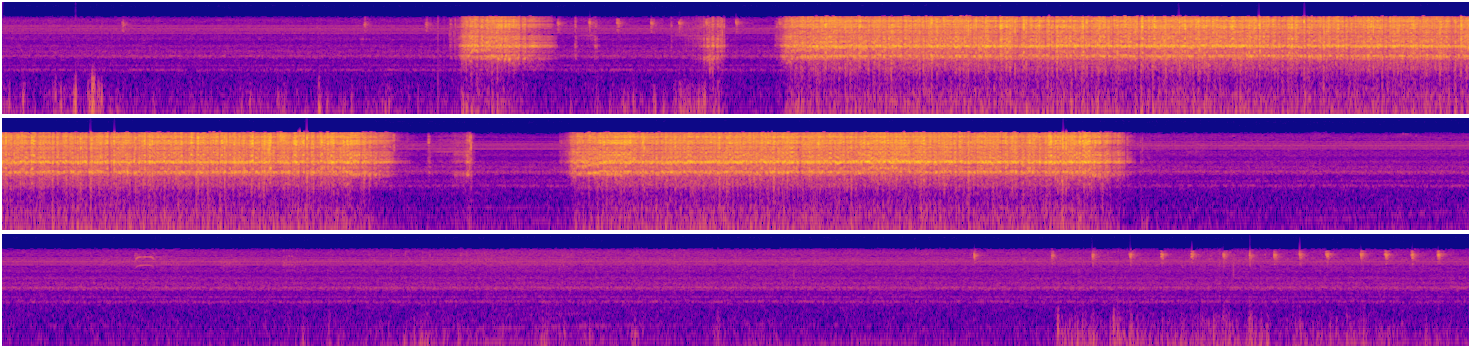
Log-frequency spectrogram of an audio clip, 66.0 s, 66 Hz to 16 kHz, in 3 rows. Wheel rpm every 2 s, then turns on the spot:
0, 0, 0, 30, 0, 20, 150, 170, 170, 160, 160, 160, 160, 100, 10, 110, 160, 160, 160, 30, 0, 0, 0, 0, 0, 0, 0, 0, 0, 0, 0, 0, 0.
none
